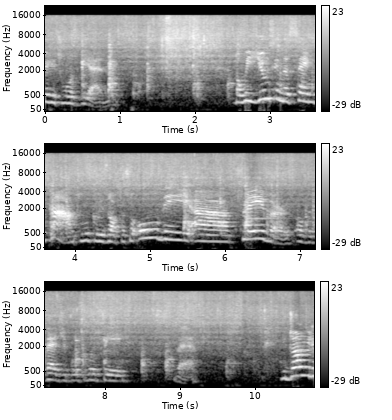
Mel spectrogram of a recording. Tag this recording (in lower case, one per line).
inside a small room
speech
